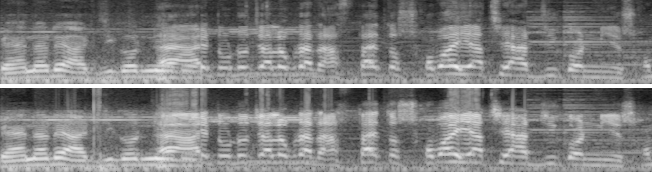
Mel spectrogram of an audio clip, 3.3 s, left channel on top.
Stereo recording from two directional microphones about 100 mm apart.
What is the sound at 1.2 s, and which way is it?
A man's voice, 35° left (ahead or behind).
